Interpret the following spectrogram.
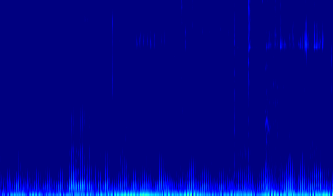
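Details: Purring cat adopted from a shelter in Japan, recorded close for ASMR: continuous deep vibrating rumble that swells and fades with each breath, with light tapping and rustling noises.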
